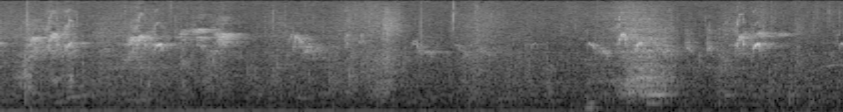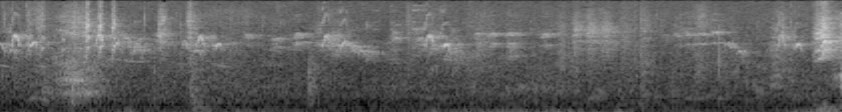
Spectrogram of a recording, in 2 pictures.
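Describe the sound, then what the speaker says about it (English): A small bird close by flutters its wings and chirps in quick, high bursts over a soft, steady background hiss. "With little bird sitting on top of it as well."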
